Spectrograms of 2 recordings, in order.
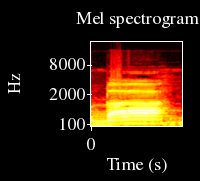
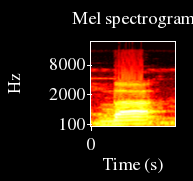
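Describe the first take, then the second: First: "बा" with the vowel stretched long; over-lengthened "बा"; drawn out. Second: Said in the usual way. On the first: Shown as a demonstration. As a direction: hold the vowel of "बा" too long. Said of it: "ज़बर को लंबा नहीं करना". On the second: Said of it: "इसको ऐसे नहीं पढ़ना".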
